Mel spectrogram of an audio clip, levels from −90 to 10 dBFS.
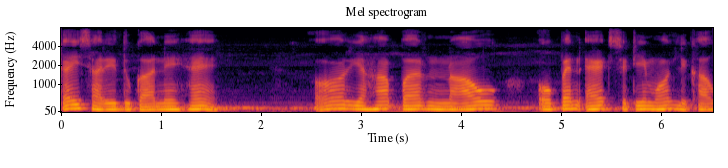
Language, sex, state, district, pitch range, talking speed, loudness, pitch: Hindi, male, Uttar Pradesh, Lucknow, 110-135 Hz, 130 wpm, -16 LUFS, 120 Hz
